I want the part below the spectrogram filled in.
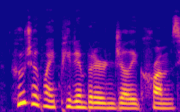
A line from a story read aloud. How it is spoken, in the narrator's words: he exclaimed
